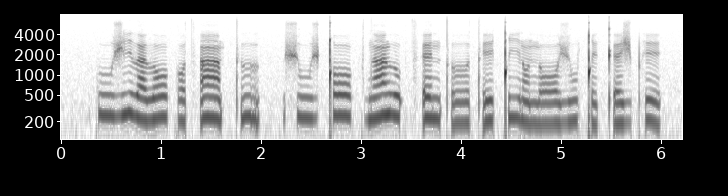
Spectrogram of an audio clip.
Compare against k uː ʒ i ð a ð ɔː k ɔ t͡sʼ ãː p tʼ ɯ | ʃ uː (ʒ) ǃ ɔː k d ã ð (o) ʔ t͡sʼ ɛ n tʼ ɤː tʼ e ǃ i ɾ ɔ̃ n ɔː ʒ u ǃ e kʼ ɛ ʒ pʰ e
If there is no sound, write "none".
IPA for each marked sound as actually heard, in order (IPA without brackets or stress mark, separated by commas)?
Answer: ʒ, o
